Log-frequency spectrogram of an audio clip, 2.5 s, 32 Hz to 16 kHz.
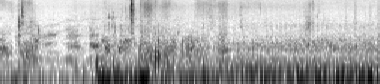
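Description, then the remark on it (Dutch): A small car, a kind of Mini, drives along with a steady engine rumble and road noise that swell slightly after the first half-second, with faint, indistinct voices underneath. “De plaatsvervangend commandant bracht de fotograaf en mij ook in een gewoon autootje, een soort mini was dat, bracht ons 10 minuten verder naar een open veld.”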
